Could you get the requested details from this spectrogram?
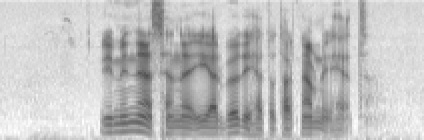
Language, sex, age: Norwegian, male, 38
